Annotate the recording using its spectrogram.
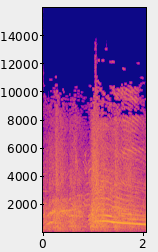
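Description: A wrestler's body slams down hard onto a ring mat.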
